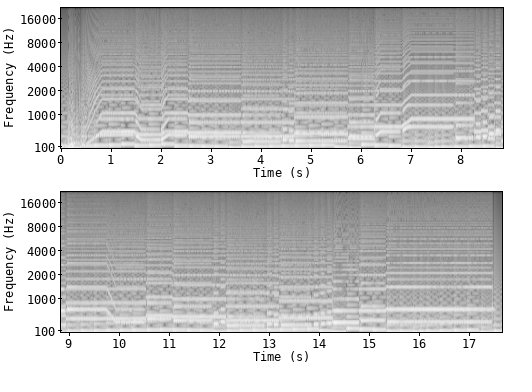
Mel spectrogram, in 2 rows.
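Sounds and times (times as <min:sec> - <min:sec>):
siren: 0:00.2 - 0:17.5.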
